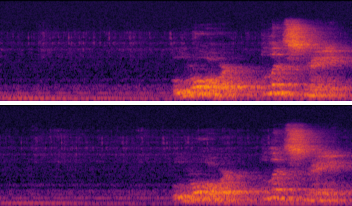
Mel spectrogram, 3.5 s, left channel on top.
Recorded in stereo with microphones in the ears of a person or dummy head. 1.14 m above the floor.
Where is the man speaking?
40° left (ahead or behind), 1.7 m.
